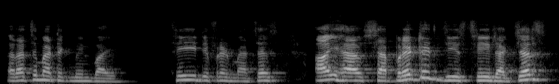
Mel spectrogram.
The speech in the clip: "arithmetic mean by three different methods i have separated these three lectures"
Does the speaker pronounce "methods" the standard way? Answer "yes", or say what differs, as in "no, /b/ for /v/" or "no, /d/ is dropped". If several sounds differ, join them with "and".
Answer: no, /s/ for /θ/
